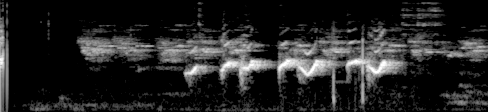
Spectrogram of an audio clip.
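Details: Cockatiel singing: a run of warbling whistled notes with rising and falling wavy slurs, repeated roughly twice a second, over a soft chattering background.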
